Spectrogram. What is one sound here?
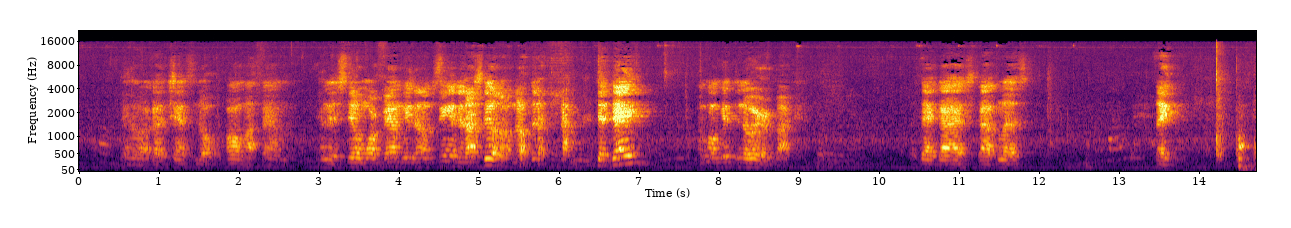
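A man speaks calmly into a microphone, heard through loudspeakers in an echoing hall.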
